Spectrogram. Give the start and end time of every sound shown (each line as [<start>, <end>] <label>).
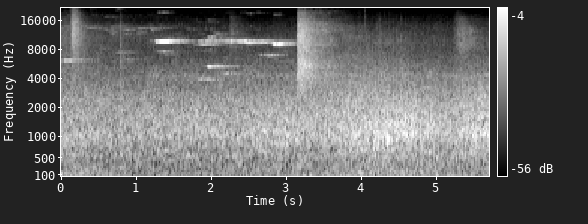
[0.00, 0.22] bus compressor
[0.00, 3.30] bus brakes
[0.00, 5.72] bus
[0.98, 5.72] people talking
[2.23, 5.72] car
[2.23, 5.72] car wheels rolling
[3.12, 4.07] bus compressor
[3.40, 5.72] bus engine idling
[5.25, 5.65] bus compressor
